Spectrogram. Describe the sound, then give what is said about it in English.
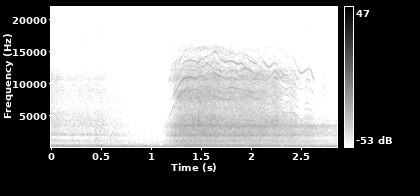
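A single deep breath taken for effect: a long, breathy rush of air that swells up suddenly and holds for about a second and a half before fading, after a quiet stretch. “deep breath for effect.”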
